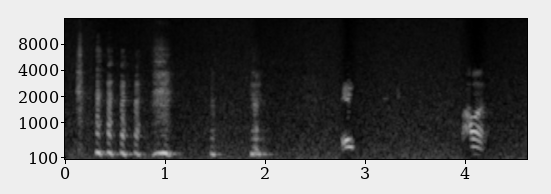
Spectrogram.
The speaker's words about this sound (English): You hear like a lot of static kind of going on. There's definitely some crackles.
